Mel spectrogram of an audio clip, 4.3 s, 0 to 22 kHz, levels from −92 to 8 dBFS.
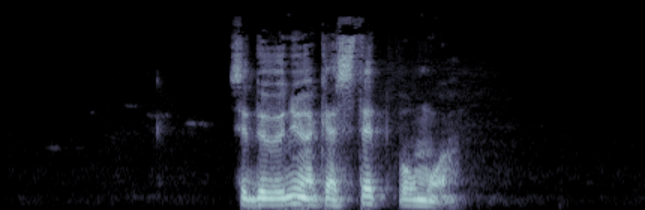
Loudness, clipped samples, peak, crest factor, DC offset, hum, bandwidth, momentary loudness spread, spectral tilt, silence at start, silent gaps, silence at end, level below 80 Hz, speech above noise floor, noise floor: -19 LUFS; under 0.1%; -4 dBFS; 18 dB; under 0.1%; none; 15 kHz; 10 LU; -4 dB/octave; 1.55 s; none; 1.25 s; -58 dBFS; 64 dB; -82 dBFS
